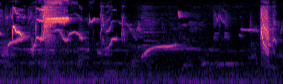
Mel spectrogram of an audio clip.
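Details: White-rumped shama lure song for a bird that will not sing: a loud tumbling whistled phrase, a long sustained high note, a soft rising whistle, then a sharp burst.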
